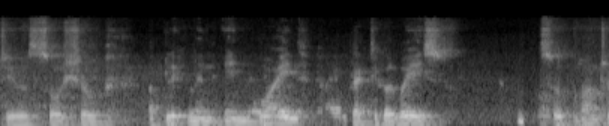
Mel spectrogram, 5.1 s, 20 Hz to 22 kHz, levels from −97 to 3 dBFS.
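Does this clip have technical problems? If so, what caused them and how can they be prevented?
Yes. The clip is speech with two related problems.

Echo leak appears at 0.24–0.36 s, 0.80–1.36 s and 1.81–1.89 s as a faint copy of the voice trailing by 333 ms, about 30 to 35 dB below the speech. From 2.05 to 3.2 s it returns with a 425 ms delay, roughly as loud as the talker. The likely cause is a loudspeaker on the far end whose echo canceller let part of its microphone pickup through. Unlike room reverberation, this is a distinct, late repeat rather than a smooth decaying tail. A headset, or an echo canceller with a longer, better-converged filter, would prevent it.

Speech suppressed in double talk shows as the talker's level likely being pushed down while the other side is also present. There is a brief dip of about 10 dB around 1.37–1.42 s, a deeper stretch of about 20 dB within 1.94–2.67 s (roughly 400 ms affected), and a dip of about 15 dB within 3.84–4.23 s. 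Unlike packet-loss dropouts, these are level ducks that coincide with overlapping talk, not clean silent gaps. Better double-talk detection, or reducing the echo itself so the suppressor needn't clamp down, would prevent it.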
